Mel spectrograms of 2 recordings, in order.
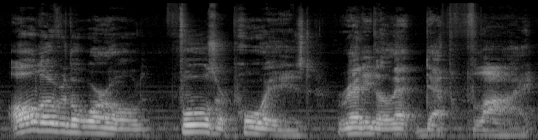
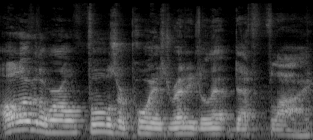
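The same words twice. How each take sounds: First: It is read at a slower pace. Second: It is read at a faster pace.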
